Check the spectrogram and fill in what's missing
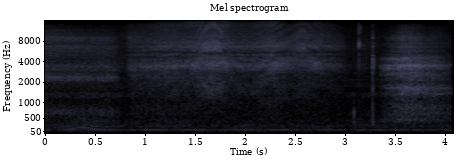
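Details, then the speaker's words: Airflow from a nasal pillow CPAP mask worn and running, with the tube up top, while simulating lying on a pillow: soft rushing air and breaths venting through the exhalation port; quiet, sealed with no leak hiss, exhalation direct but not overwhelming. "That exhalation is pretty direct right there, but it's not overwhelming. I'm hopeful that you could kind of hear that it is still really quiet, but you're gonna feel it a little ways out."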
